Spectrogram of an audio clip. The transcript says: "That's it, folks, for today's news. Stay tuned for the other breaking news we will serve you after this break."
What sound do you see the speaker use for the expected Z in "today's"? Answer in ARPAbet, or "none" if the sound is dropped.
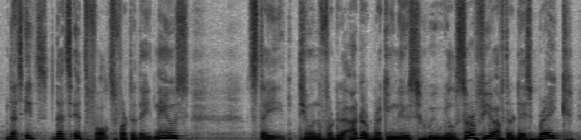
none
